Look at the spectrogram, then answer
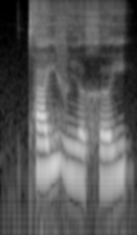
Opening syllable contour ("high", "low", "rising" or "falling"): rising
